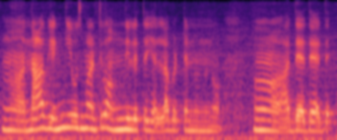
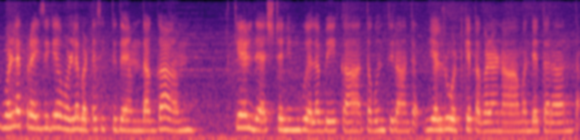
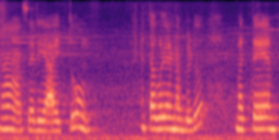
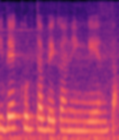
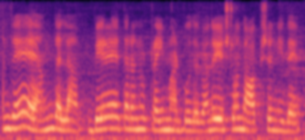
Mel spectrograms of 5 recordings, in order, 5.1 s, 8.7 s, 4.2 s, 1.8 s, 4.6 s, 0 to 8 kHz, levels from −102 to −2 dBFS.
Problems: none marked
